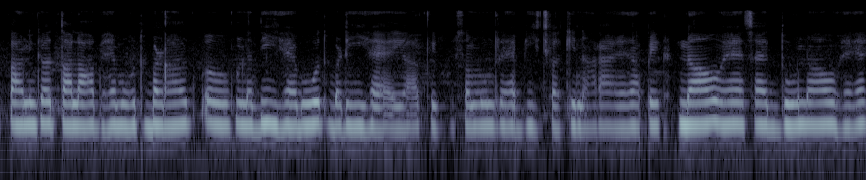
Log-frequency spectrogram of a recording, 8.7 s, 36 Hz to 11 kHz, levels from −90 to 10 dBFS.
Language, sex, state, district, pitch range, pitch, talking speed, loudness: Hindi, female, Uttar Pradesh, Muzaffarnagar, 195-210 Hz, 205 Hz, 195 wpm, -36 LUFS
